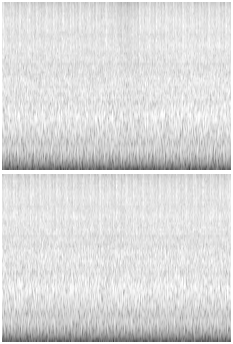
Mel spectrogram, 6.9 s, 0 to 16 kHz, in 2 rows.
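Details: Rebuilt Cummins 12-valve diesel on its first fire-up, boost tube not yet connected: a steady, even clatter with no misses, knocks or hunting, a normal idle.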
